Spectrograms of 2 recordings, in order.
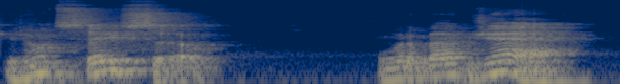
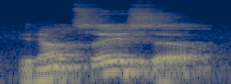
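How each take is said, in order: First: Slow, higher, apprehensive man's voice; replayed Charlie imitation. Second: Heavy, apprehensive imitation of Charlie; imitated man's heavy voice. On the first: Parrot replays Charlie's words to Jack, slow and uneasy. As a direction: parrot repeats the heavy worried voice, slow. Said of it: "a quite astonishing imitation of Charlie's voice". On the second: Parrot mimics Charlie to Jack, heavy and apprehensive. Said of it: "said he in a heavy voice, a voice of apprehension". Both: A narrator's reading.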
